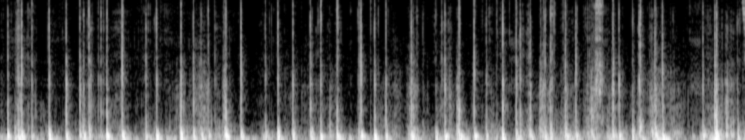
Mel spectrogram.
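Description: Long nails scratch and tap quickly across a thin, glossy paper sheet of cartoon stickers held flat in both hands. The result is a dense run of short, dull taps with soft scratchy bursts, mostly low-pitched with brief bright clicks.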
